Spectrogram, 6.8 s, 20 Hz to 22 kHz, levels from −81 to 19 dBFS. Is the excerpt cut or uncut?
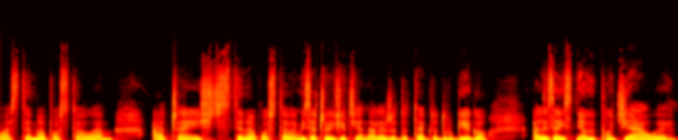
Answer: cut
